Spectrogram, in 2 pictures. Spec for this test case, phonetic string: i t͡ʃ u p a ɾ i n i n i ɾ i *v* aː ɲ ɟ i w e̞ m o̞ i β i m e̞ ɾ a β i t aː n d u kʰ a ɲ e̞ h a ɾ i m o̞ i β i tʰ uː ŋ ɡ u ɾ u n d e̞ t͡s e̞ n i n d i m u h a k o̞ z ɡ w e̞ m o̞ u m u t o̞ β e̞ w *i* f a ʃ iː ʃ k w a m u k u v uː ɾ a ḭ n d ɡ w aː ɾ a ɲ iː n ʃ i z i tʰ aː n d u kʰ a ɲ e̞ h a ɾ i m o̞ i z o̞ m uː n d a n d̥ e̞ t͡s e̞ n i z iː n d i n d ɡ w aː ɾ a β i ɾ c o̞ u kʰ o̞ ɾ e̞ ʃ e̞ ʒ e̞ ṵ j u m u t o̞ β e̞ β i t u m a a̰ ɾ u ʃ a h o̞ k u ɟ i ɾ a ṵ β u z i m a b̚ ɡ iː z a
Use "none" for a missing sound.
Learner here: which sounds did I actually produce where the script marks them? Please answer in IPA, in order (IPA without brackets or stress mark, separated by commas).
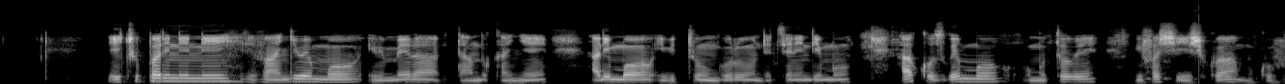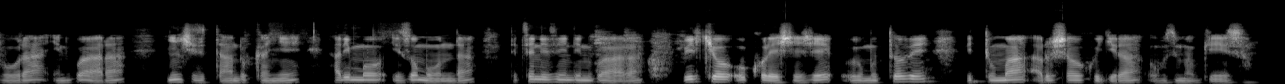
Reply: v, i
